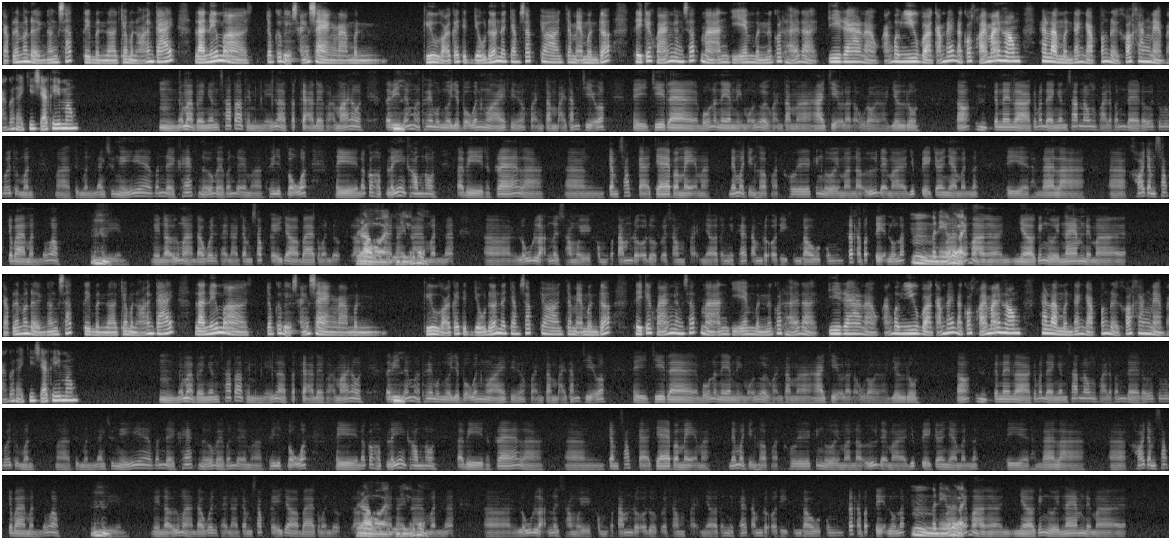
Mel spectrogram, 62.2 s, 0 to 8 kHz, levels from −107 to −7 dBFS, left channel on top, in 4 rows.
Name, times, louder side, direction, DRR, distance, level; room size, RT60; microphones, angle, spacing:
voice 1, 0.0-5.1 5.6-16.6 20.8-20.9 28.6-28.7 47.9-48.1 51.4-52.4 58.8-59.5, left 2 dB, 50° left, 1.8 m, -33 dB
voice 2, 17.6-27.8 28.3-28.5 28.8-31.5 31.8-36.9 37.2-38.3 38.6-40.5 40.8-44.1 44.5-45.5 45.9-47.4 47.9-48.3 48.7-58.7 59.3-61.7, left 2 dB, 80° left, 3.0 m, -47 dB
head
